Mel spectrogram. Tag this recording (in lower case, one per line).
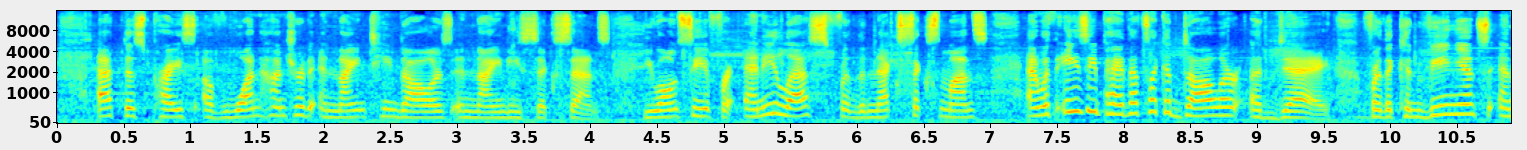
speech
